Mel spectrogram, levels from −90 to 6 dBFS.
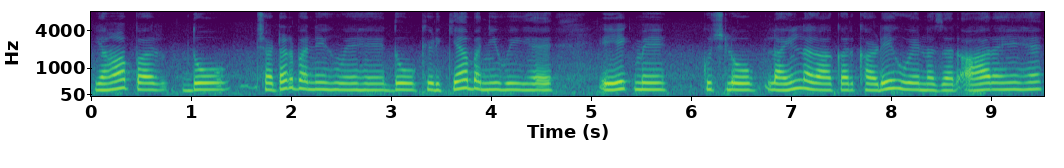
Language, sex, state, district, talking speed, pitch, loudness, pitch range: Hindi, female, Rajasthan, Jaipur, 150 wpm, 235 Hz, -13 LUFS, 225-245 Hz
